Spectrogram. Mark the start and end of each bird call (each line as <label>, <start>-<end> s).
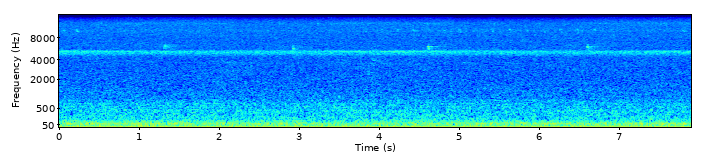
unidentified bird, 0.0-7.9 s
